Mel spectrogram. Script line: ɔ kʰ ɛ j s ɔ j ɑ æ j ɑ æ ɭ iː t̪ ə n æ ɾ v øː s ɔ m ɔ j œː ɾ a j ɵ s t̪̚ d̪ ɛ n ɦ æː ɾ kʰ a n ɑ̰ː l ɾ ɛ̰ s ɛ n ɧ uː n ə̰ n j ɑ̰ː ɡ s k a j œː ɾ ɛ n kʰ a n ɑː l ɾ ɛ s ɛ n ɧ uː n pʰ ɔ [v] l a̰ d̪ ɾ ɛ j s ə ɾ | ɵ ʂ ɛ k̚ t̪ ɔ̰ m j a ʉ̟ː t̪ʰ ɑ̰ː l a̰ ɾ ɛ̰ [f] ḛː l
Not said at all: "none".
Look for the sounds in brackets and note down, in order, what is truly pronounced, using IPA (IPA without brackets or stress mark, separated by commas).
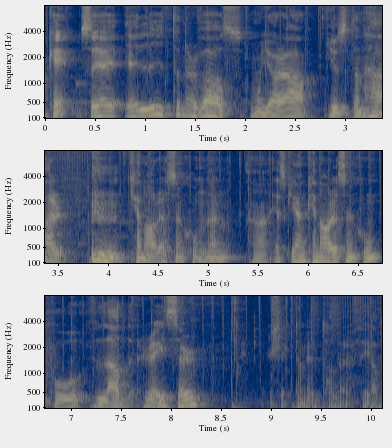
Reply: v, f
